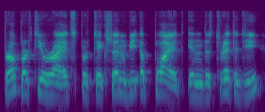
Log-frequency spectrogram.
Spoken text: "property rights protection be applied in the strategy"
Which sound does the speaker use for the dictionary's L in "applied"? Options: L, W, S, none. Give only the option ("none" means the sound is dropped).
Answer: L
